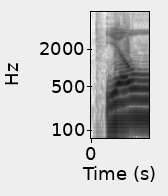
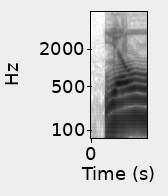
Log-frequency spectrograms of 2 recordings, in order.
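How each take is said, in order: Both takes have the same delivery.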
